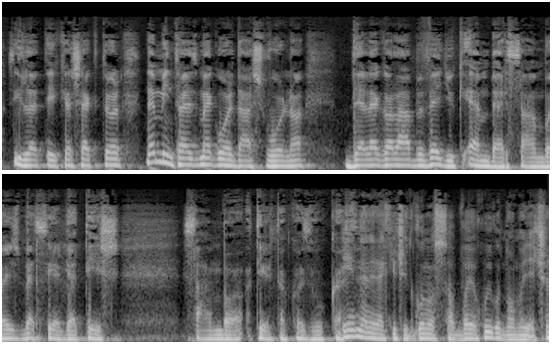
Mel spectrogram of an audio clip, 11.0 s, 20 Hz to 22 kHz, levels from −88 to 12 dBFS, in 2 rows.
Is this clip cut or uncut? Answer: cut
